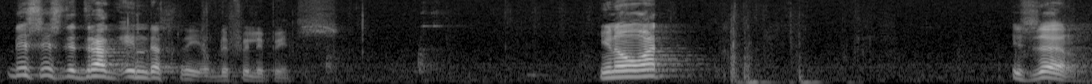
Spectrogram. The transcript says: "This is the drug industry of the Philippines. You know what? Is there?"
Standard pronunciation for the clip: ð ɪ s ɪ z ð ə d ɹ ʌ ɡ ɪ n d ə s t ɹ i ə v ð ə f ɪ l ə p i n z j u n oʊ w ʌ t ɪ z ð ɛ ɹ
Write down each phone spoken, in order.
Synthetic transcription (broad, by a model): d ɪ s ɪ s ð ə d ɹ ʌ ɡ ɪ n d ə s t ɹ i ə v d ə f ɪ l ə p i n s j u n oʊ w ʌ t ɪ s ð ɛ ɹ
